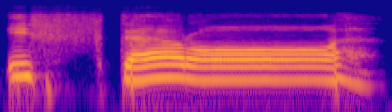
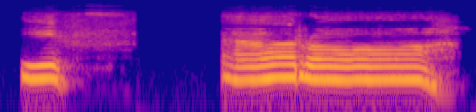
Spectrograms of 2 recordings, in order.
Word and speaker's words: افتراه: We don't say ta. Okay, it needs to be ta. The ra is heavy. So we say ta, ra, ta, ra, ta, ra.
